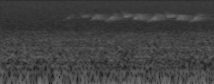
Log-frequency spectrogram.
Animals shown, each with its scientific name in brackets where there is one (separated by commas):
Common Yellowthroat (Geothlypis trichas)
